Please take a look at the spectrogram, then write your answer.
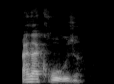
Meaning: anacrusis
- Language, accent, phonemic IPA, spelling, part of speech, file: French, France, /a.na.kʁuz/, anacrouse, noun, LL-Q150 (fra)-anacrouse.wav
